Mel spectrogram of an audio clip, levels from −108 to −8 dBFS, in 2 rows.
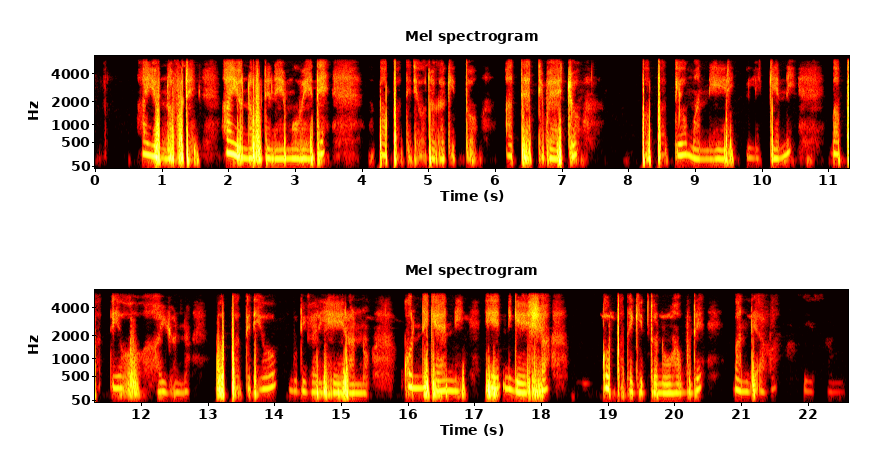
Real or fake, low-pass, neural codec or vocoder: real; 5.4 kHz; none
